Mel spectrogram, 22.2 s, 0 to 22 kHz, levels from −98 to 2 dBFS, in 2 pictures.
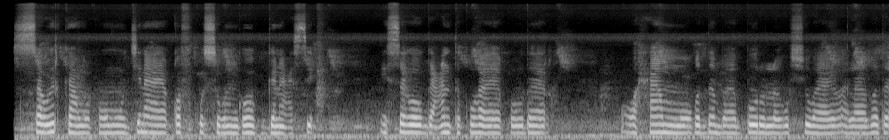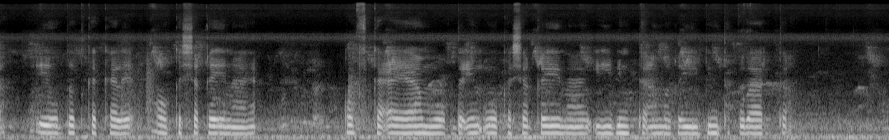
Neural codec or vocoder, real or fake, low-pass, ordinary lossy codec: vocoder, 44.1 kHz, 128 mel bands every 512 samples, BigVGAN v2; fake; 19.8 kHz; none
